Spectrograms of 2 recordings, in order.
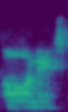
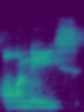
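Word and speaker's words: Arnis: dan would be using that um and then our nice uh which which i might may sometimes say is honest but apparently should be pronounced on ease is what's most widely used in the philippines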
